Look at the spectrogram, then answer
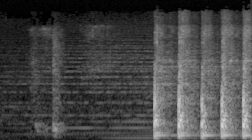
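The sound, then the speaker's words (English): Five firm, evenly spaced knocks on a wooden door, loud, following a couple of faint softer bumps at the start. No one speaks. “You all take up positions, but nobody heads to the door.”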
